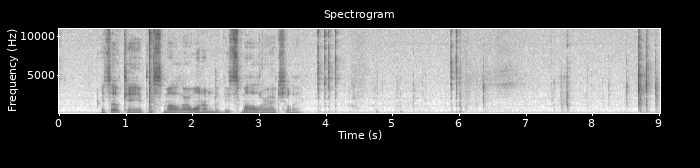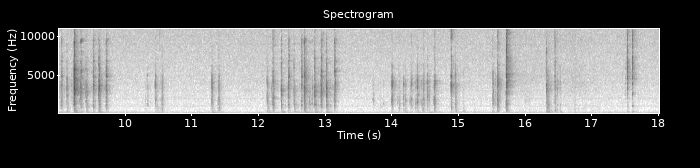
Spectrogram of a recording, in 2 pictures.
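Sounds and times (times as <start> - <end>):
computer keyboard typing: 3.9 - 4.2, 5.9 - 6.1, 7.4 - 7.7, 8.5 - 10.6, 11.3 - 11.5, 12.1 - 16.6.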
